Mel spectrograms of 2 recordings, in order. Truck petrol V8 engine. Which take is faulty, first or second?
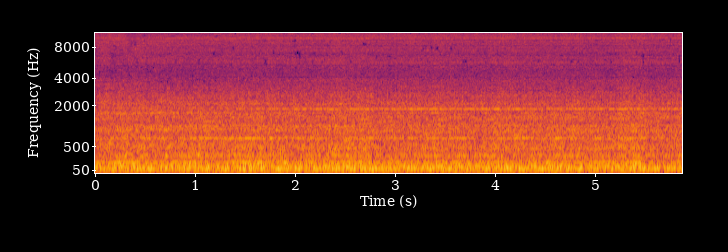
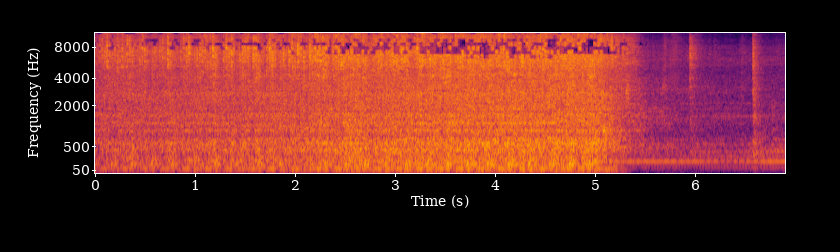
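second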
